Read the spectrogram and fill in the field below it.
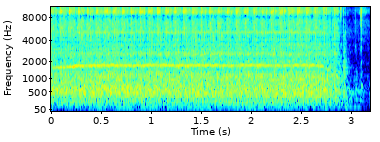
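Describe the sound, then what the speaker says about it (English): Sewing machine running steadily as it stitches rows of a patchwork baby quilt, a dense continuous mechanical whir with rapid needle chatter, loud and close, stopping abruptly near the end. "I hold the seams in place as I sew across."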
